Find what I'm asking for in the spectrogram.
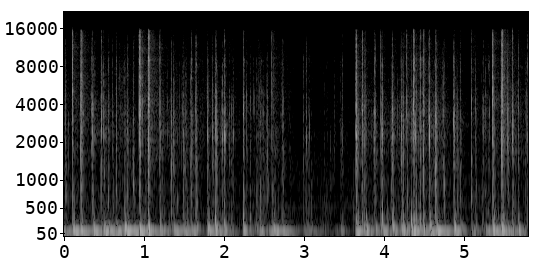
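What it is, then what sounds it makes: Plastic computer keyboard. Long fake nails and fingertips type on a full-size black plastic computer keyboard, with a hollow body and keycaps, resting on a stone table. Rapid tapping produces bright clicks over a deep, hollow, chunky thud, with short ring. The typing eases into a brief lull around the middle, then resumes at full pace.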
